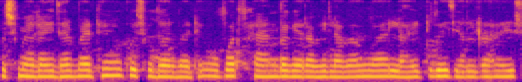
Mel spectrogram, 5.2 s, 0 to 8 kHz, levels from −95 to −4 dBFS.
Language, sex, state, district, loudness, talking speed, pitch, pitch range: Hindi, female, Uttar Pradesh, Jalaun, -17 LUFS, 240 wpm, 210 Hz, 205-220 Hz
